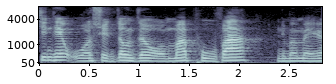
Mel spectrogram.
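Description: A man with a fairly high pitch uses a normal speaking voice, keeping a moderate pace and fairly even intonation. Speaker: podcast co-host. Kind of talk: casual chat.

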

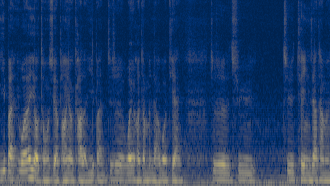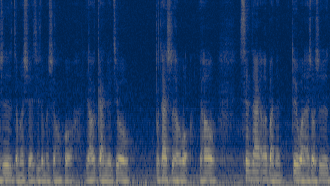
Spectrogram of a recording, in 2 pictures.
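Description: A man with a Hakka accent at a moderate pace, with audible room echo. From Heyuan, Guangdong, China. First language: Hakka (speaking Chinese). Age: 20s. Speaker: university student. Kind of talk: casual interview chat.

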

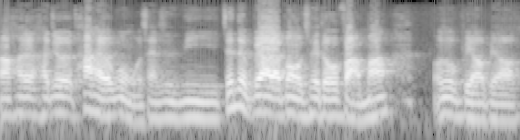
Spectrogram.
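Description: A man talks at a very fast pace with fairly even intonation. His pitch sits in the medium range. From Taiwan. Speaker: working holiday traveller. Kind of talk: casual chat.

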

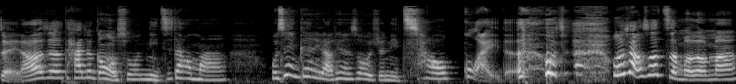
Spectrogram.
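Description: Raised and projected, a woman's high-pitched voice has a bright, sharp tone, very wide pitch swings, big swings in loudness and a fairly quick pace. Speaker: podcast co-host. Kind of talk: casual chat.

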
